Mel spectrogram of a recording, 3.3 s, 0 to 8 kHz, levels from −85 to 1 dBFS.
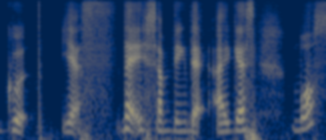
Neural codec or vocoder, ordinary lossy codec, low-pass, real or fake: codec, 16 kHz, about 1 kbps, DyCAST, with the encoder's durations; none; none; fake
